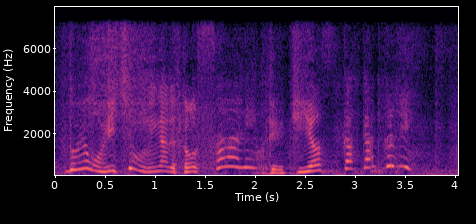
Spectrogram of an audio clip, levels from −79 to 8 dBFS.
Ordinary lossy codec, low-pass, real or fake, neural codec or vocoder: none; 7.2 kHz; fake; codec, 16 kHz in and 24 kHz out, 0.9 kbps, LongCat-Audio-Codec, four codebook decoder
